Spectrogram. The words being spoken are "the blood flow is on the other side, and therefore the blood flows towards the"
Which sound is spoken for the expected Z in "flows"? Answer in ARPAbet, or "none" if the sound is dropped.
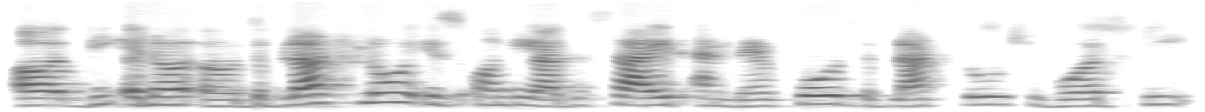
none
